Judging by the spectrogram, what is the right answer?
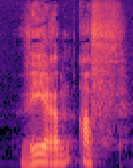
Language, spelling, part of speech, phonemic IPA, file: Dutch, weren af, verb, /ˈwerə(n) ˈɑf/, Nl-weren af.ogg
- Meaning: inflection of afweren: 1. plural present indicative 2. plural present subjunctive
